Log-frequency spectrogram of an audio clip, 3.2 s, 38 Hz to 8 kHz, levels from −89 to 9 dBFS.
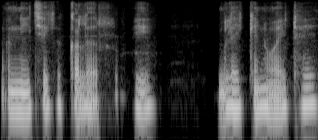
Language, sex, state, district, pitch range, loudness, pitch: Hindi, male, Jharkhand, Sahebganj, 130-150 Hz, -23 LUFS, 140 Hz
